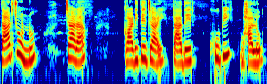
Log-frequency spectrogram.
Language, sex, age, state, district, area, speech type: Bengali, female, 18-30, West Bengal, Bankura, urban, spontaneous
